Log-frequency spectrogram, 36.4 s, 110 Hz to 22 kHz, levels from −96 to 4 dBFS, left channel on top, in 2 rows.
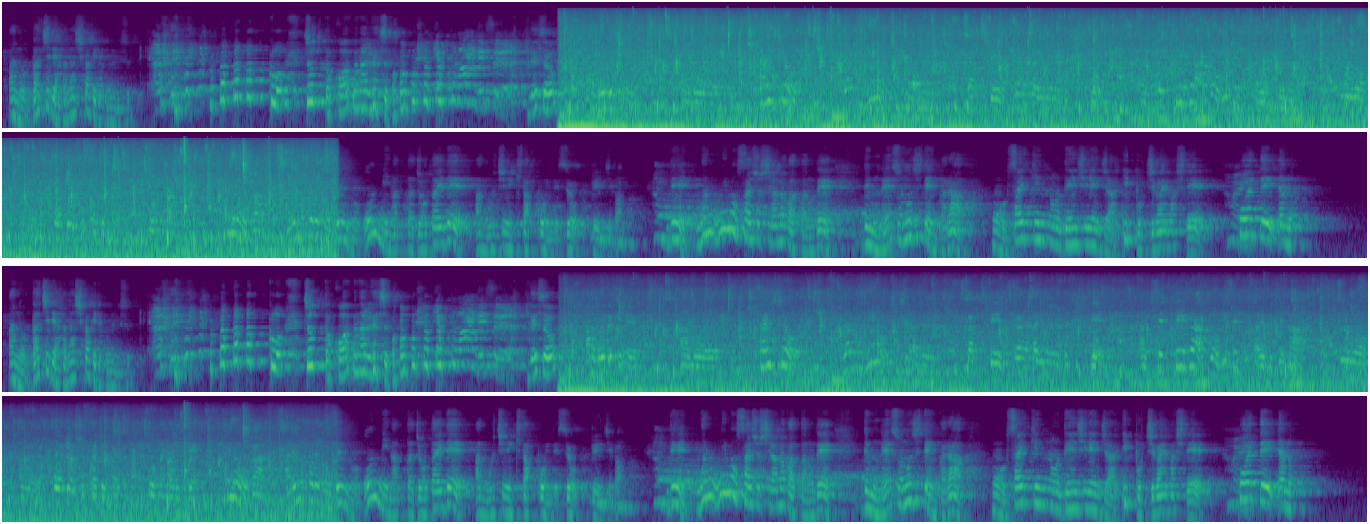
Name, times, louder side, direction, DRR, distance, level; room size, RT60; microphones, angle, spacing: voice 1, 0.1-1.6 2.9-5.9 7.0-7.4 7.8-8.5 9.0-9.6 10.1-10.7 11.2-12.5 12.9-14.7 15.2-17.4 17.8-20.8 21.1-26.5 27.1-31.0 31.4-34.2 34.7-35.4, right 1 dB, 40° right, 4 dB, 1.1 m, -35 dB
voice 2, 1.9-2.8 4.8-4.9 5.5-7.1 14.8-15.1 26.0-26.6 26.9-27.4 34.5-34.9, right 1 dB, ahead, 1 dB, 4.6 m, -43 dB
sound 1, 7.4-22.7, left 5 dB, 70° left, 0.6 m, -29 dB
sound 2, 26.9-31.5, right 2 dB, 80° right, 4.3 m, -49 dB
28.0 x 13.0 x 8.1 m, 1.1 s
head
